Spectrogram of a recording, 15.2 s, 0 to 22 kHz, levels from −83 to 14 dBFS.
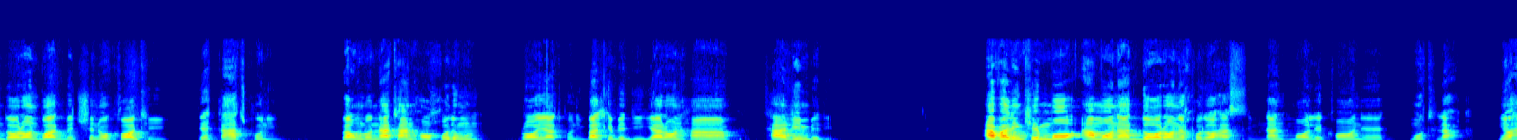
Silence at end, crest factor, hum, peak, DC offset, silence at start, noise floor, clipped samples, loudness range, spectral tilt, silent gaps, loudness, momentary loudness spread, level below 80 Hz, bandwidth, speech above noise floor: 0 s; 26 dB; none; 0 dBFS; under 0.1%; 0 s; -89 dBFS; under 0.1%; 9 LU; -3.5 dB/octave; none; -25 LUFS; 18 LU; -72 dBFS; 16 kHz; 63 dB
